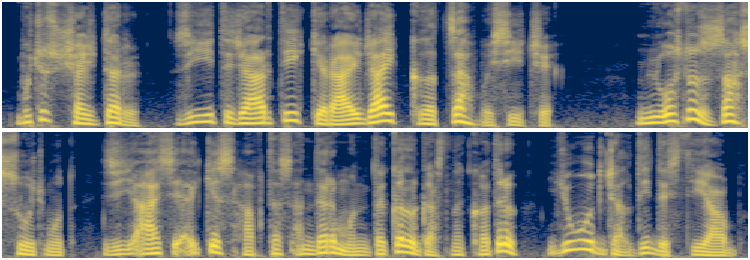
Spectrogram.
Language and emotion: Kashmiri, surprised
